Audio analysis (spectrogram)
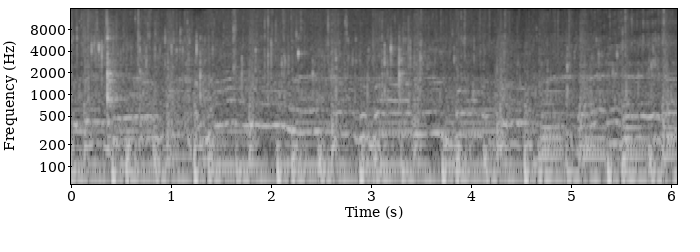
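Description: Rabanada, Brazilian French toast, fries in a hot pan as slices of bread coated in cinnamon sugar turn golden, giving a steady close crackling sizzle with busy pops and spatters throughout and no voices.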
